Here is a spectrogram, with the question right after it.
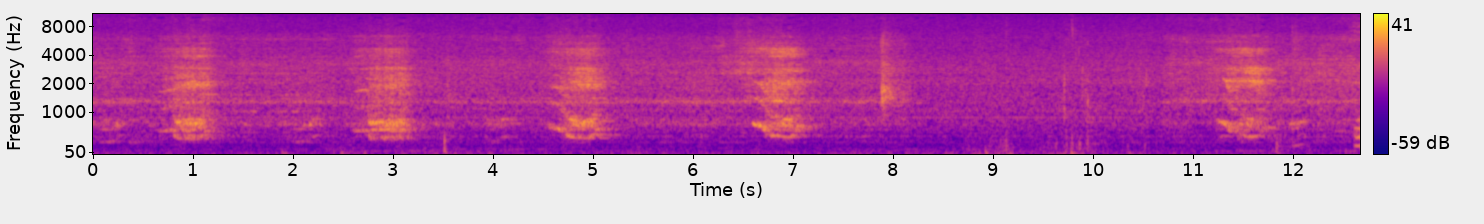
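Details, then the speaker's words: Croup (pediatric laryngotracheitis): harsh, noisy stridorous breathing recurring about every two seconds, roughly 30 a minute, with barky harsh respiratory noise, illustrating dysphonia, croupy cough, laryngeal stridor and respiratory distress. "Lo segundo, la disfonía, la tos grupal, el estridor laríngeo y la dificultad respiratoria."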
